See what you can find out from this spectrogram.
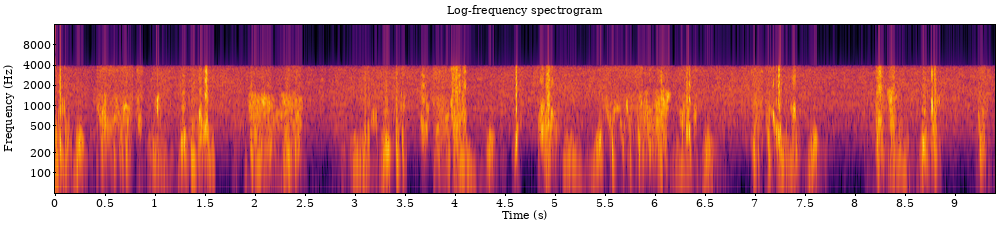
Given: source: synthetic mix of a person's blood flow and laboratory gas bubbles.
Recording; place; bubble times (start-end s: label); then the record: Doppler ultrasound of blood flow; precordium
0.00-0.17 s: bubbles
0.41-0.88 s: bubbles
0.96-1.07 s: bubbles
1.33-1.60 s: bubbles
1.92-2.48 s: bubbles
3.06-3.23 s: bubbles
3.37-3.53 s: bubbles
3.64-3.74 s: bubbles
3.76-4.12 s: bubbles
4.56-4.66 s: bubbles
4.81-5.04 s: bubbles
5.47-6.16 s: bubbles
6.22-6.43 s: bubbles
6.95-7.47 s: bubbles
8.19-8.54 s: bubbles
8.72-8.88 s: bubbles
9.22-9.35 s: bubbles
From the record:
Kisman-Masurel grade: 243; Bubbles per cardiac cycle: several, 3 to 8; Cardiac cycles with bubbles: 100%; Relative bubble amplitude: loud (0.450 to 0.775); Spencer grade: 3 (all of the cardiac periods contain showers or single bubble signals, but not dominating or overriding the cardiac motion signals); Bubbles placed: only in the low amplitude regions of the cardiac cycle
